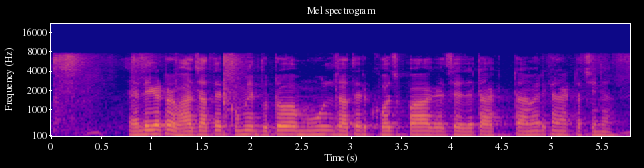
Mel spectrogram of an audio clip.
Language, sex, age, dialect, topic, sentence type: Bengali, male, 60-100, Western, agriculture, statement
